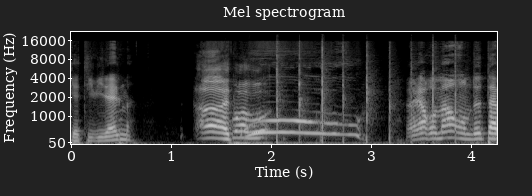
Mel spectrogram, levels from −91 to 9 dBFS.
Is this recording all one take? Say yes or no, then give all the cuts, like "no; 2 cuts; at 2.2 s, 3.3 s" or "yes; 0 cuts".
no; 1 cut; at 1.6 s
